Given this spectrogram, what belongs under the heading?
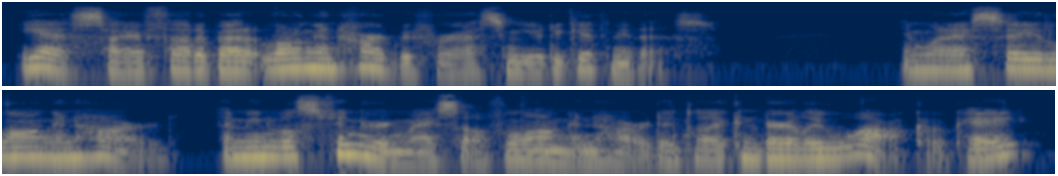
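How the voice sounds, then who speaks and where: A woman's voice: fairly low pitch, quick pace, vocal fry, husky. A woman voicing a brash, impatient young woman who jokes and pleads eagerly. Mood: impatient pleading. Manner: loud, eager, wheedling.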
